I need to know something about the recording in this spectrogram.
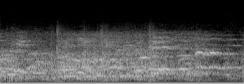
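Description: Many voices of an operetta chorus sounding at once from the stage, a dense, unbroken mass of voices.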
